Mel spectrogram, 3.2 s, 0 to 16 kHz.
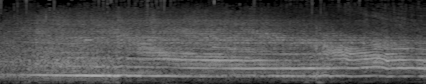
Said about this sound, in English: So Van Berlo, with 1.6 seconds to make up, has just done his fastest first sector of the race as the white flag is thrown very enthusiastically as the cars go across the start finish line.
